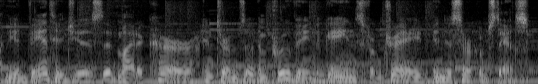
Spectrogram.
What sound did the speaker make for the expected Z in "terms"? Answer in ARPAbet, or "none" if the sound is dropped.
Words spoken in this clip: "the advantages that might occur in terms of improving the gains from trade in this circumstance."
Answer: Z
